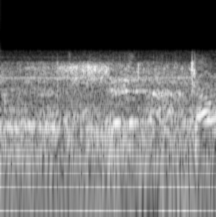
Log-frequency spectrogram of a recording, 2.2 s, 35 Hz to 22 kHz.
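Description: Steady low rumble of the Saturn V rocket's five F-1 first-stage engines during liftoff, heard through an old broadcast recording.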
